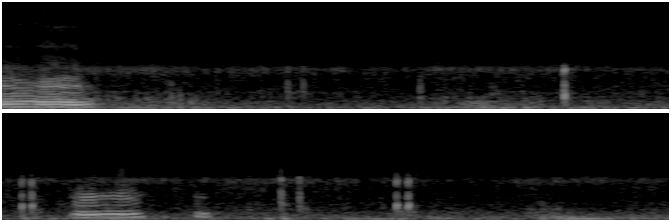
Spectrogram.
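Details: Pet dog snoring loudly in sleep: two loud, rumbling snores a few seconds apart, with soft breathing and small clicks between; ordinary snoring.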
